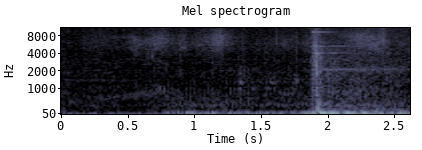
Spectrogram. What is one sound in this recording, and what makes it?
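A car engine rumbles and revs.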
